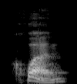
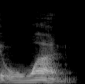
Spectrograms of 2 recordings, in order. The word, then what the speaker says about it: Juan: calor juan tiene mucho notice the pronunciation of juan we don't say one when foreigners speak spanish it's like they're they're saying number one when they try to pronounce juan juan juan juan tiene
